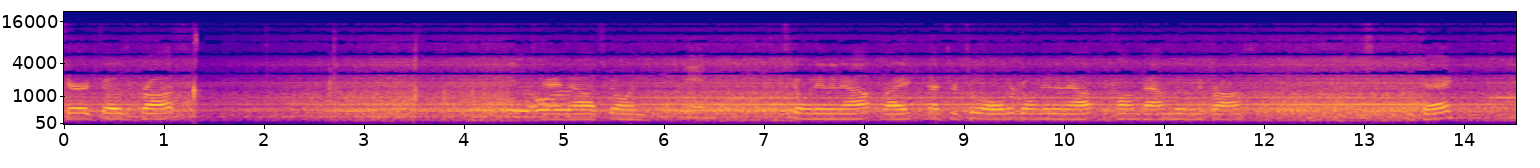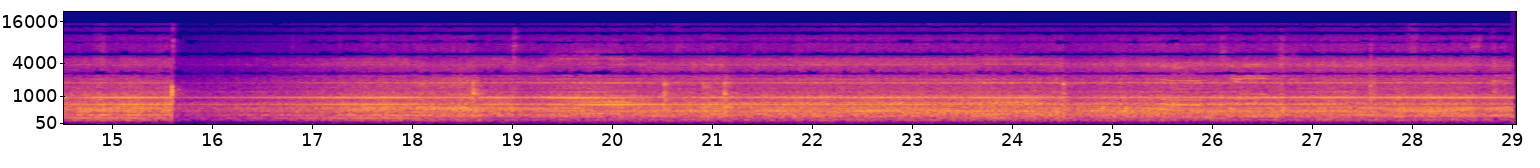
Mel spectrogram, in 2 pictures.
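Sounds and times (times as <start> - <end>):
lathe running with gear whine: 0.0 - 29.0.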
